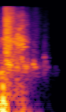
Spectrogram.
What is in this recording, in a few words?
Rope snap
